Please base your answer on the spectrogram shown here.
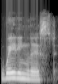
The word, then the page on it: waiting list: American English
